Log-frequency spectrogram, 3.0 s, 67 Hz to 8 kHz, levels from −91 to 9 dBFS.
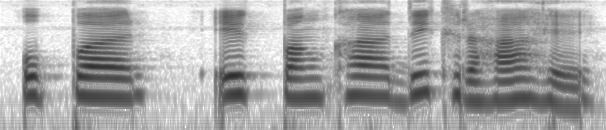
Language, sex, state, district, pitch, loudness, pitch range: Hindi, female, West Bengal, Alipurduar, 230 Hz, -18 LUFS, 215-240 Hz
